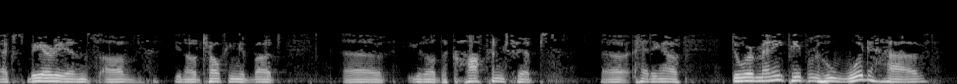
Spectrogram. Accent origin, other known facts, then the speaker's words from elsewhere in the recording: Ireland; There was existing even as I was growing up in Ireland.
